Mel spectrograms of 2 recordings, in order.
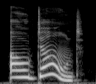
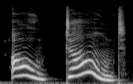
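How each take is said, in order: First: Higher-pitched, urgent plea to stop; urging protest. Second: High-pitched children's plea in a put-on voice; pleading. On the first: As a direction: object on a girl's behalf, pitch raised. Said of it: "she urged the station master". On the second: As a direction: cry out imploringly, pitch jumping well up. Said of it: "all the children pleaded at once". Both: A narrator's reading.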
